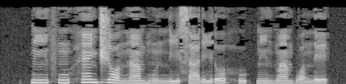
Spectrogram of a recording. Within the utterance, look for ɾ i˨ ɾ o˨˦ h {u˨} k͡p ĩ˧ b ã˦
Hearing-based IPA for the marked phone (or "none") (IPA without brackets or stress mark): u˧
